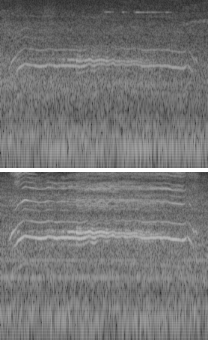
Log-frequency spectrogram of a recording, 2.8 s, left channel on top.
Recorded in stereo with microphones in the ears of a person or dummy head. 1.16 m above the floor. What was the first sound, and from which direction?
A scream, 75° right (ahead or behind).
